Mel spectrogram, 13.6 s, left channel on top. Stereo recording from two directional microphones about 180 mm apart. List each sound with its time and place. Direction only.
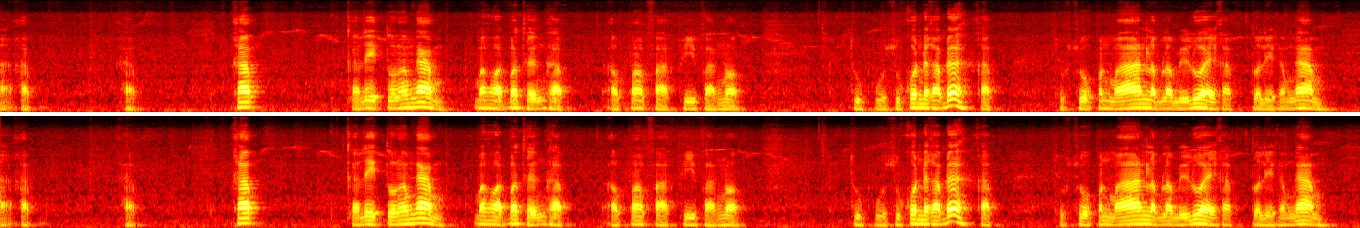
0.0 s speech: 15° right (ahead or behind)
3.4 s speech: 35° right (ahead or behind)
4.8 s speech: 20° right (ahead or behind)
8.5 s speech: 15° right (ahead or behind)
